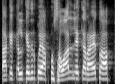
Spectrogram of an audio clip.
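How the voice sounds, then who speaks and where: A man's voice: high-pitched, steady tone, no echo. A man in his forties from Hyderabad, India, giving a sermon in an earnest teaching tone, posing questions and acting out short dialogues. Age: 40s. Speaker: Islamic preacher.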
